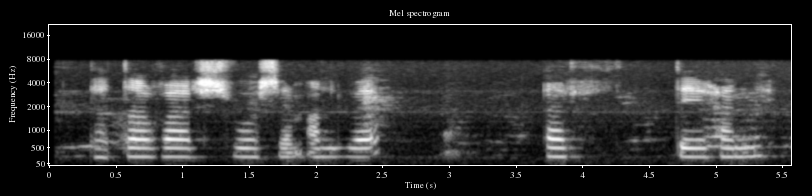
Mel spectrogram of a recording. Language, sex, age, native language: Icelandic, female, 12, Icelandic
